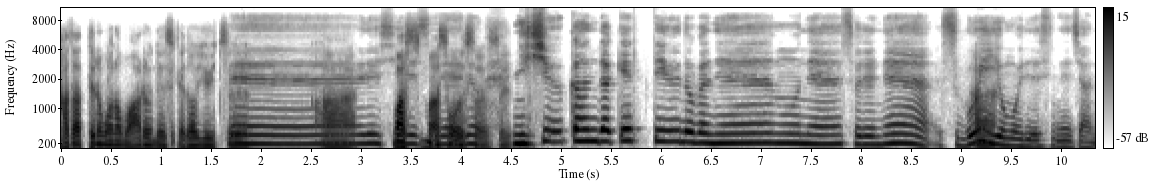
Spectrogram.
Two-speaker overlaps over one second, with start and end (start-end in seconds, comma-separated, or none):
2.5-4.5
